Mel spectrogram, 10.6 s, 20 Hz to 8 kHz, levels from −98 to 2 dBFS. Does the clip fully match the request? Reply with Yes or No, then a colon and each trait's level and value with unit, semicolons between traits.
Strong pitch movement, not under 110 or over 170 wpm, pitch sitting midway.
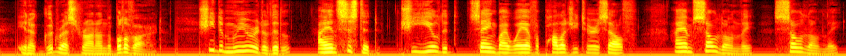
Yes: wide, 8.0 semitones; average, 155 wpm; medium, 150 Hz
